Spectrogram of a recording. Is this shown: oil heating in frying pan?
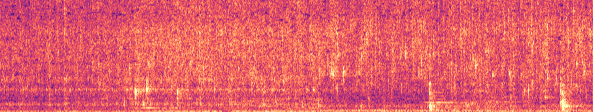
yes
